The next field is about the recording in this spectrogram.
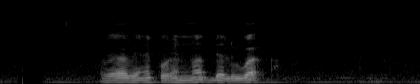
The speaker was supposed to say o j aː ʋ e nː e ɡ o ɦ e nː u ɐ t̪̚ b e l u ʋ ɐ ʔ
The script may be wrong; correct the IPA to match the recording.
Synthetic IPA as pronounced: o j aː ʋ e n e k o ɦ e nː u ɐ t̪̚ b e l u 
